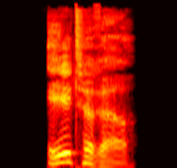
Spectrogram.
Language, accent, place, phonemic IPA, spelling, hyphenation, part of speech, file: German, Germany, Berlin, /ˈɛltəʁɐ/, älterer, äl‧te‧rer, adjective, De-älterer.ogg
- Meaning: inflection of alt: 1. strong/mixed nominative masculine singular comparative degree 2. strong genitive/dative feminine singular comparative degree 3. strong genitive plural comparative degree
